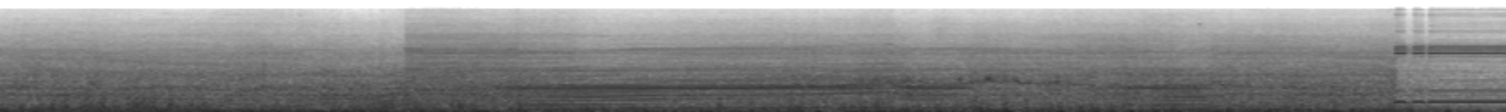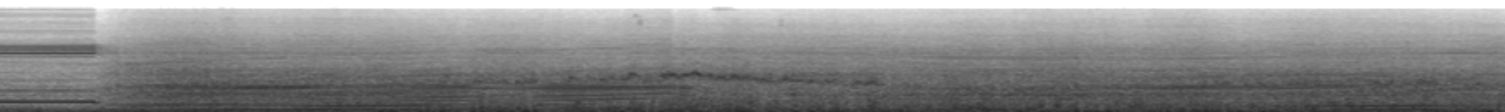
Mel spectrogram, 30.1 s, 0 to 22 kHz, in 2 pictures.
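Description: Kawasaki Ninja ZX-10R's inline-four engine under riding load, its pitch rising under throttle and falling back several times, over steady wind rush. A vehicle horn sounds for about two seconds midway.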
